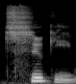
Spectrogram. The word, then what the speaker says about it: Tsuki: Because like literally, I like you is Suki, which is S-U-K-I. Mm-hmm. And the moon is Tsuki with T-S-U-K-I. – Gotcha. See? So that means that he could hear her, but it was a very small difference in the pronunciation.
